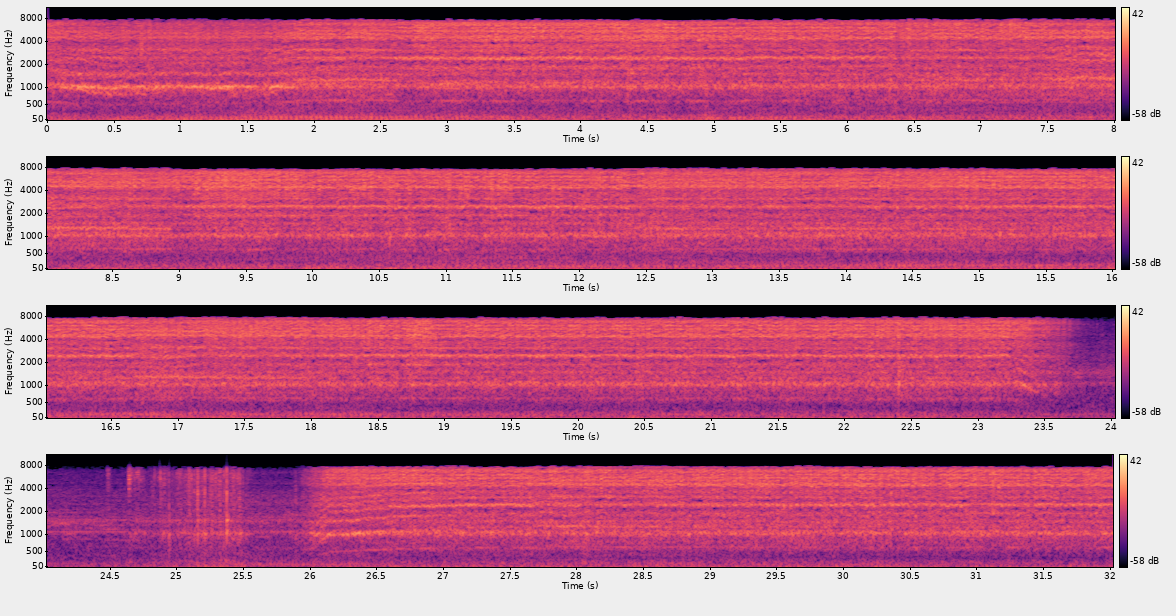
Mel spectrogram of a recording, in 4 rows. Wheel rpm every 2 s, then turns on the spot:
130, 140, 160, 160, 160, 160, 160, 160, 160, 160, 160, 160, 30, 80, 160, 160.
none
